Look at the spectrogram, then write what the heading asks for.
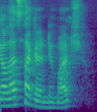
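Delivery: plain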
